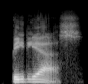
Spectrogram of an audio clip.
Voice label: "BDS", American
